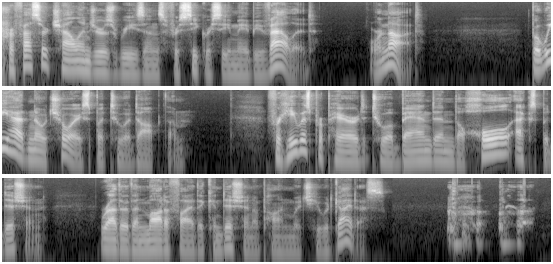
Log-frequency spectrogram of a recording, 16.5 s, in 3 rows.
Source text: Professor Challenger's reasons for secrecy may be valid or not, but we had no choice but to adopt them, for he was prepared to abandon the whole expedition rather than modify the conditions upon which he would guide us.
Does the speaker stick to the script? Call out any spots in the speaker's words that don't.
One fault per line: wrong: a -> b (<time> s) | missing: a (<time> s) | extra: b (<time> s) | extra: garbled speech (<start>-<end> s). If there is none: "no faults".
wrong: conditions -> condition (13.0 s)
